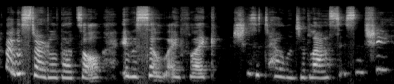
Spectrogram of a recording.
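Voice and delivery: high, squeaky servant explaining herself; squeaky housemaid. A narrator's reading. Housemaid explaining her shriek to governess, squeaky. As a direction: chirp the excuse in a high squeak. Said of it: "with her high voice squeaky as a fiddle".

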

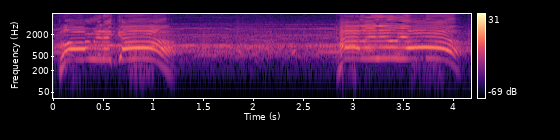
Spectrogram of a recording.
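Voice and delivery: high, drawn-out holler; exultant praise shout. Real, not acted. Preacher rousing the congregation to praise, exultant shout.

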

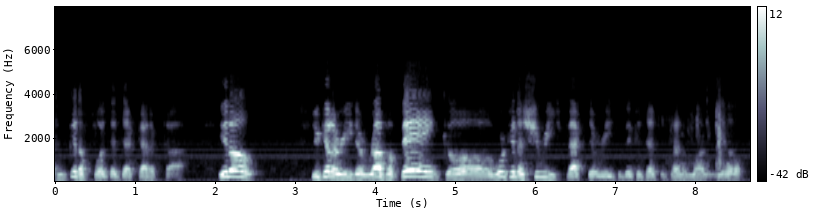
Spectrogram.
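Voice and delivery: normal talking voice

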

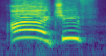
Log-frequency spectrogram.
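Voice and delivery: very high, loud squeal; shrieked minion reply; eager underling. Acted. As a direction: squeak back to the boss. Underling acknowledges an order.

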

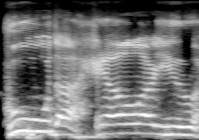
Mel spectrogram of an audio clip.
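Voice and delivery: high, slow, raging challenge; mock rage at an intruder; angry retelling. Sculptor raging at reporter on his mountain, angry. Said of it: "he comes at me in a rage".

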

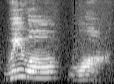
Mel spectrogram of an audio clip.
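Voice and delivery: slow, careful we will walk; slow model reading. Shown as a demonstration. Teacher models the replacement sentence slowly. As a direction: say it slowly for the class. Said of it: "you can say".

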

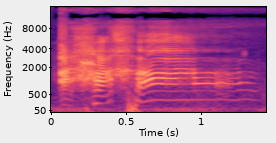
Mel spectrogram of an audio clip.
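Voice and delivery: high gleeful burst of laughter; loud triumphant cackle. Real, not acted. Celebrating a kill, laughing.

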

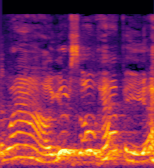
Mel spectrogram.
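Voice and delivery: high, slow, laughing wow; laughing mock admiration. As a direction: mimic an admirer while laughing. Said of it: "It's like".

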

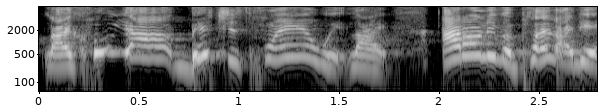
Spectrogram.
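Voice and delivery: real outrage spilling out; angry rant. Real, not acted. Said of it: "I'm so motherfucking mad".

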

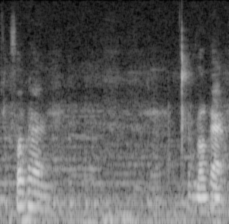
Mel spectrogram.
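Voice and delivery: ordinary delivery

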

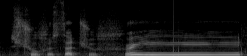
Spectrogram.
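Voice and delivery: slow, high preachy proclamation; a hint of a preacher declaring; mock sermon. Solemn proclamation of truth.

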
